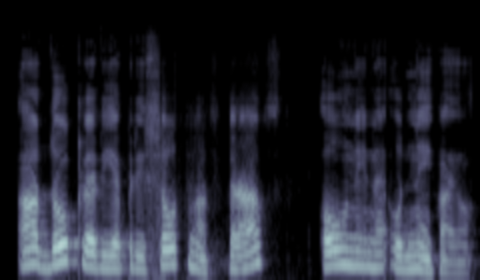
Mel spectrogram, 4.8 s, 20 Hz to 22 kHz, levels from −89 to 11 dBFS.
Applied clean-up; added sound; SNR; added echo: neural mask model DeepFilterNet 3.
